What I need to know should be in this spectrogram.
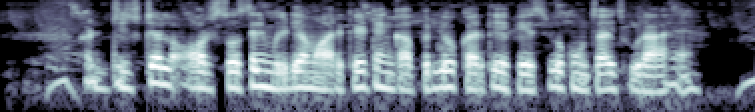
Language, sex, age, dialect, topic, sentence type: Hindi, male, 18-24, Kanauji Braj Bhasha, banking, statement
